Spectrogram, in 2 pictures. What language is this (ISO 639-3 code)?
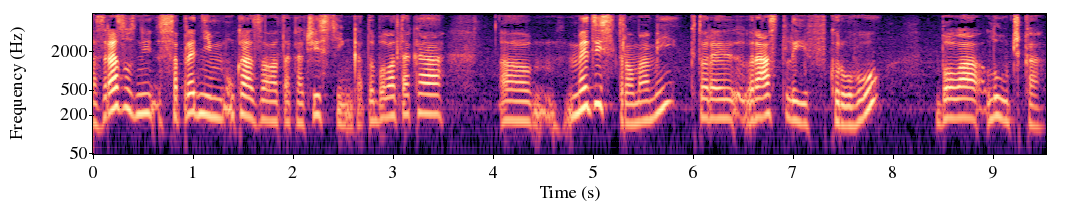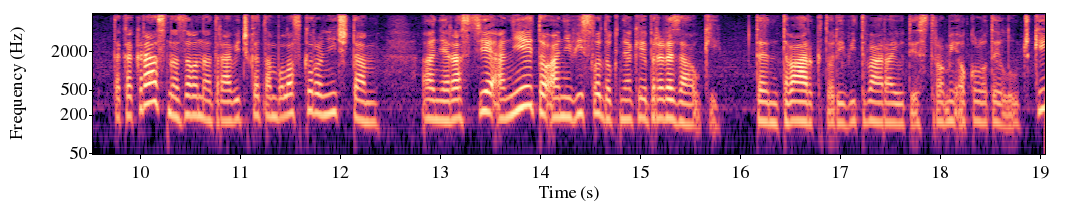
slk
